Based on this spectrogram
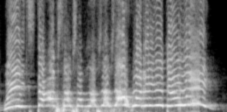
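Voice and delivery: high, loud desperate stop; Mary shouting at villagers pouring oil; frantic shouting. Acted. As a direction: scream at them to stop. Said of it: "Mary saw this and said".

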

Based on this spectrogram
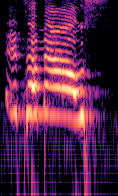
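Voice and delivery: high, loud shriek about a mouse; mock fright for the children; alarmed cry. Storyteller shows alarm at mouse.

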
